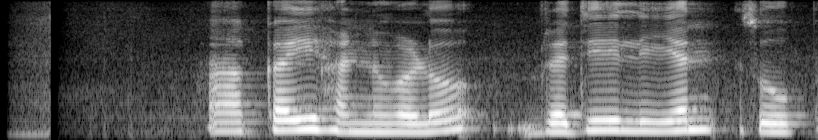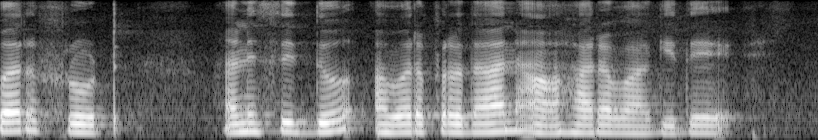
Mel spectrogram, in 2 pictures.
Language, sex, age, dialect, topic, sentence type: Kannada, female, 36-40, Coastal/Dakshin, agriculture, statement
